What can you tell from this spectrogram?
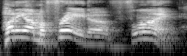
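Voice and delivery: loud, high announced line; bad acting. Shown as a demonstration. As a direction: declare it out loud like news. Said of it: "here's the difference".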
